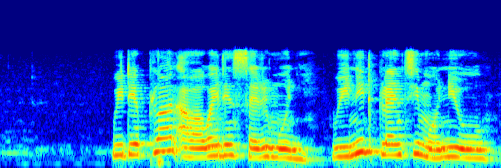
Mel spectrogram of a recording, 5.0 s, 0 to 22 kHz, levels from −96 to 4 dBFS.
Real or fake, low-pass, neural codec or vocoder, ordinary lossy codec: real; 7.2 kHz; none; Opus, 64 kbps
